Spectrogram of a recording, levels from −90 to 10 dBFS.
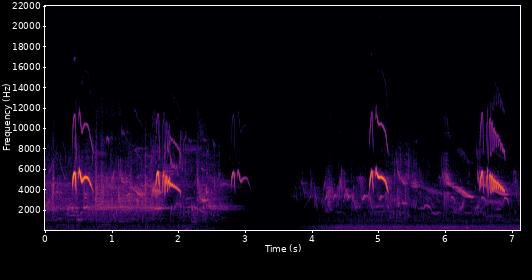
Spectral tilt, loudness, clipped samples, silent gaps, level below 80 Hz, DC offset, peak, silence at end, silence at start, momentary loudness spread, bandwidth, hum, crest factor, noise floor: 5 dB/octave; -21 LUFS; under 0.1%; 3.16-3.50 s; -78 dBFS; under 0.1%; -8 dBFS; 0.25 s; 0.1 s; 27 LU; 13 kHz; none; 20 dB; -70 dBFS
